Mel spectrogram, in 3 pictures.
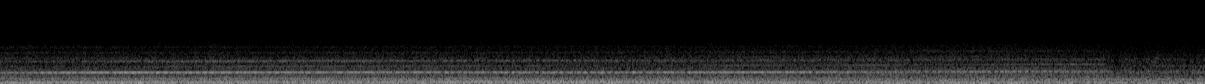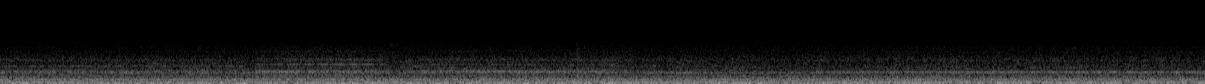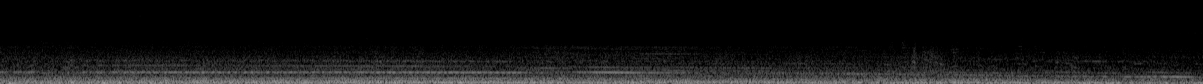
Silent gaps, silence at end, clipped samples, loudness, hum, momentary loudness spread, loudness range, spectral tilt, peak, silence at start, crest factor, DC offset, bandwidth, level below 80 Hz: none; 0 s; under 0.1%; -38 LUFS; none; 5 LU; 4 LU; -10 dB/octave; -22 dBFS; 0 s; 14 dB; under 0.1%; 6.4 kHz; -40 dBFS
